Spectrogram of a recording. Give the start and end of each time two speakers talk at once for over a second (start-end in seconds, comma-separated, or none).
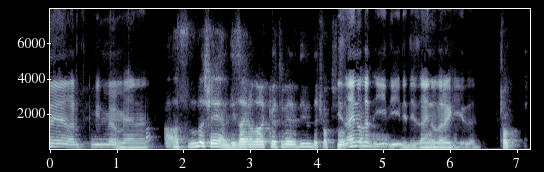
none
